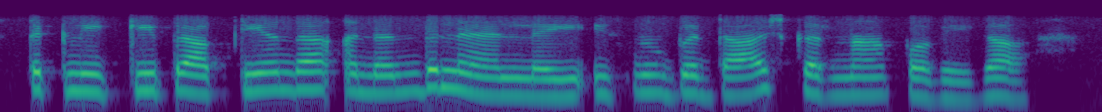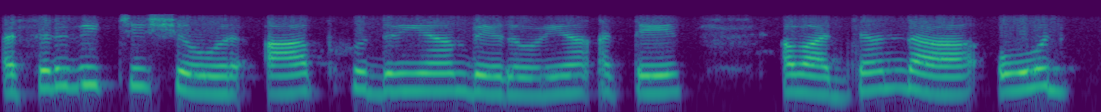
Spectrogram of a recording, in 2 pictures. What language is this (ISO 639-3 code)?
pan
